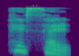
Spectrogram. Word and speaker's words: 햇살: The pronunciation of this word is closer to. 햇살.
